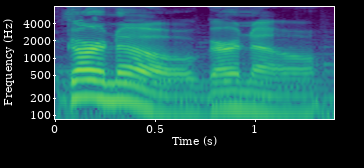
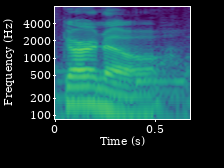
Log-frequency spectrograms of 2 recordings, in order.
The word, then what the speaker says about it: Garneau: Garneau. My bad. It's pronounced Garneau.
